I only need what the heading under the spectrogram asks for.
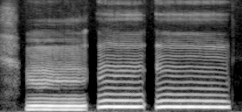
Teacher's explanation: Jadi, waktu nun sukun atau tanwin ketemu salah satu dari empat huruf ini, ya, nun, mim, atau waw, kita leburkan bunyinya sambil kita tahan dengungan dari hidung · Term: ghunnah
